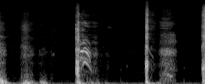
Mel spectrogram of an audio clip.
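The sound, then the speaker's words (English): A series of harsh coughs in quick bursts, about five or six abrupt hacking sounds with short gaps between them, loud and dry, with no talking. “It's a cough.”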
